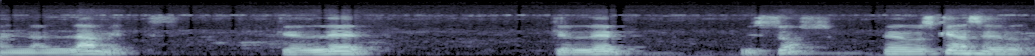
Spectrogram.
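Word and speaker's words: כלב: Realmente, aquí el acento está en esta sílaba, en la lamet, keleb, keleb.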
